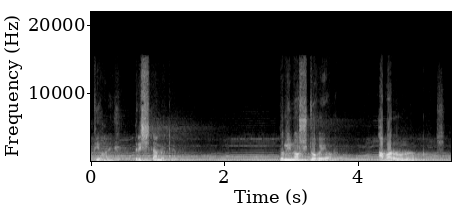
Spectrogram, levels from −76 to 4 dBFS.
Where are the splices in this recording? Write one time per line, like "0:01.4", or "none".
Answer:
none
